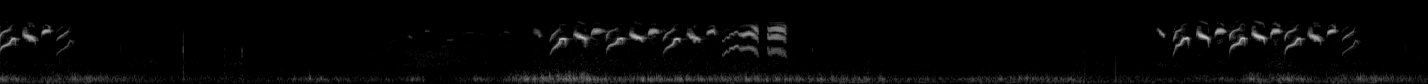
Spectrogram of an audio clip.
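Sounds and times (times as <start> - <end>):
bird calls twittering: 0.0 - 0.8, 3.8 - 7.9, 11.6 - 13.6.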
